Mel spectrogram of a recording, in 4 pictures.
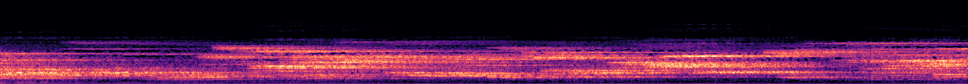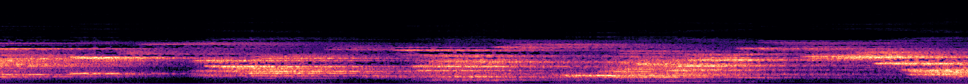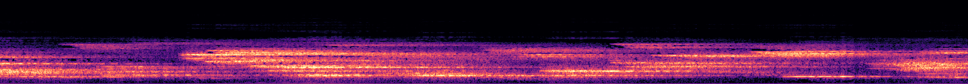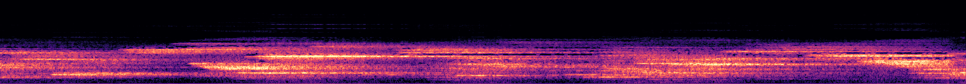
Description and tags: Horror Ambience (Loopable)
I recorded myself whispering and added effects on FL Studio.
This sound is loopable.
ambiance, atmo, haunted, loop, windy, horror, ambience, loopable, scary, creepy, dramatic, atmosphere, cinematic, FL-studio, rustling, background, ambient, wind, background-sound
